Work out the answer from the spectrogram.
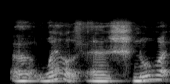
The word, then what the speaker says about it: Schnoor: Not that far from the main square called the Schnur. Have I pronounced that correctly? Um, Yeah. can you describe that part of Bremen to our listeners? Schnoor is the oldest still existing living quarter of Bremen.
